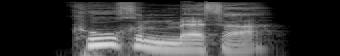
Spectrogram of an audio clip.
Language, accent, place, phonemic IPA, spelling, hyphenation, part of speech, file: German, Germany, Berlin, /ˈkuːxn̩ˌmɛsɐ/, Kuchenmesser, Ku‧chen‧mes‧ser, noun, De-Kuchenmesser.ogg
- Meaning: cake knife, pastry knife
